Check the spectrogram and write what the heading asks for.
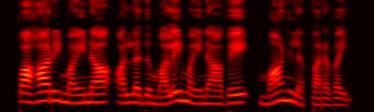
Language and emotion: Tamil, neutral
